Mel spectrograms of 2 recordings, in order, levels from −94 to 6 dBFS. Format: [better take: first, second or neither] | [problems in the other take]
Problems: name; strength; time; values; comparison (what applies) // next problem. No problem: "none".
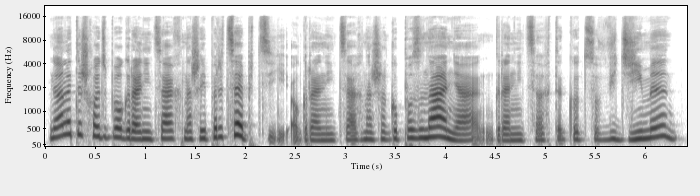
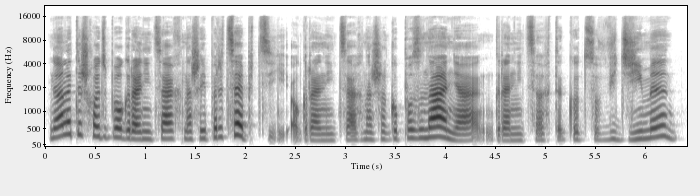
first | thin; very; fading below 700 Hz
